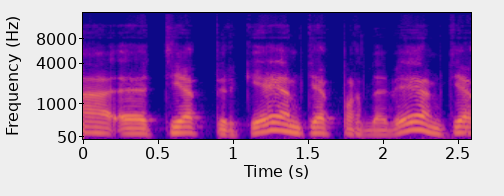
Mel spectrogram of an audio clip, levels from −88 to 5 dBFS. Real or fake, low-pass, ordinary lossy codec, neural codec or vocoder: fake; 14.4 kHz; Opus, 24 kbps; vocoder, 44.1 kHz, 128 mel bands, Pupu-Vocoder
